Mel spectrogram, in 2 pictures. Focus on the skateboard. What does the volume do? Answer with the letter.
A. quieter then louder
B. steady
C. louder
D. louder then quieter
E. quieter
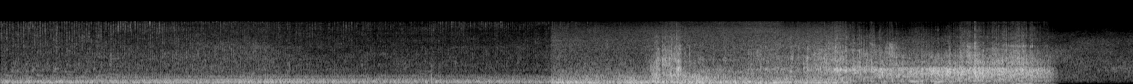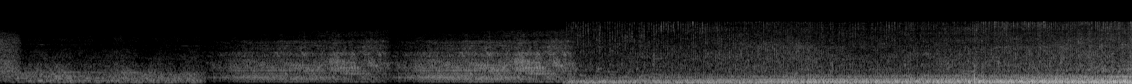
C.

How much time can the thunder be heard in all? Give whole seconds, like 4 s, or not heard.
3 s.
